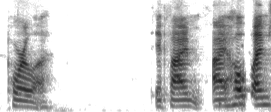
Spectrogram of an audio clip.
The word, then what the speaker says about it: Porla: It's Porla. I hope I'm saying it correctly because she did spell it out for me. Porla. It sounds like, it looks like Paula, but it sounds like Poorla.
